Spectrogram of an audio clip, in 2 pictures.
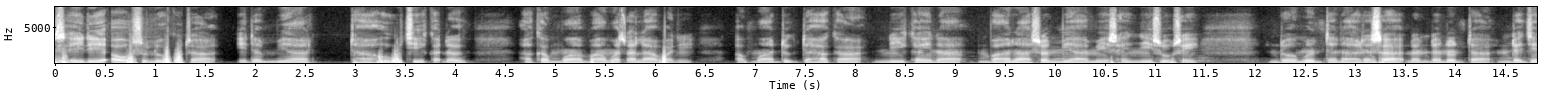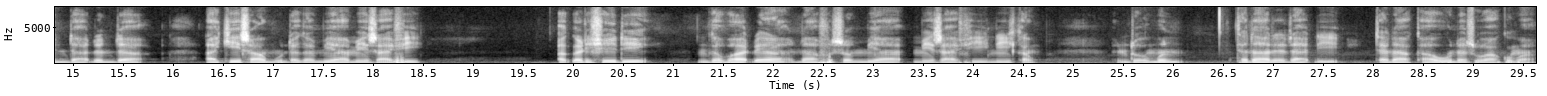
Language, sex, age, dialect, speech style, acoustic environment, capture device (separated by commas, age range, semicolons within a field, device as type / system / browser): Hausa, male, 25-34, Nigeria - Kano, relaxed; focused, people talking, mobile / Linux / Chrome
